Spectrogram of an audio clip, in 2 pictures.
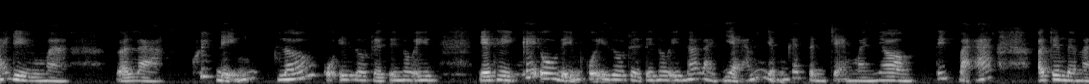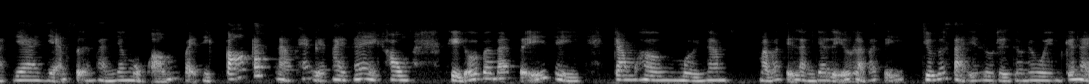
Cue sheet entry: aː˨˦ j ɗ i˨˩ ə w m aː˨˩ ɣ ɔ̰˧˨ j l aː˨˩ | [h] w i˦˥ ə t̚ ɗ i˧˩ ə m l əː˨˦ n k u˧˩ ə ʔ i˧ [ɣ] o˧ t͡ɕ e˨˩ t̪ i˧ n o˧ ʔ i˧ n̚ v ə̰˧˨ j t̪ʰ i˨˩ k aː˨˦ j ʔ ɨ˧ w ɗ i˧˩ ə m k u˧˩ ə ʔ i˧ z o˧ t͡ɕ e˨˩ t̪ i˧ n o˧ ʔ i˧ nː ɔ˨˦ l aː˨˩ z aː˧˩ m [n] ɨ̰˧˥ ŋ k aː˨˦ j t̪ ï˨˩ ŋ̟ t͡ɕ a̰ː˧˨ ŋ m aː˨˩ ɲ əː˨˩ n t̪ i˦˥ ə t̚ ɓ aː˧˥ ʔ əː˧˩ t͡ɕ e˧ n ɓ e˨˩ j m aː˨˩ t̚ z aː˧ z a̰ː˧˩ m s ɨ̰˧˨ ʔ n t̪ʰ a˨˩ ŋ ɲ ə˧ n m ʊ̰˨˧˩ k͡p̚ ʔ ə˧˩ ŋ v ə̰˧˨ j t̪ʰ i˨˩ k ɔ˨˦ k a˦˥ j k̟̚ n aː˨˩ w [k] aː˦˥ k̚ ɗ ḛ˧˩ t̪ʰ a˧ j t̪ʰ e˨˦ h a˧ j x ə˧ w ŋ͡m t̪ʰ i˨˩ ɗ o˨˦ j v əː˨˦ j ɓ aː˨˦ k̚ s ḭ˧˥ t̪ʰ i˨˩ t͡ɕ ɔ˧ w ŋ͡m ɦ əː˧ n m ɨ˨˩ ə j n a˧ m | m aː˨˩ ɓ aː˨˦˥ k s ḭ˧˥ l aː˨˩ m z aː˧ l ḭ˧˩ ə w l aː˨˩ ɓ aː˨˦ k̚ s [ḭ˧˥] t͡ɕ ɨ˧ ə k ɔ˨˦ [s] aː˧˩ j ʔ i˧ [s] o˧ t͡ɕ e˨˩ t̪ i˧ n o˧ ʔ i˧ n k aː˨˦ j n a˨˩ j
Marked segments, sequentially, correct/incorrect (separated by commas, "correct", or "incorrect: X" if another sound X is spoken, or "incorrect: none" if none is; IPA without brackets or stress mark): incorrect: x, incorrect: z, incorrect: ɲ, incorrect: x, correct, correct, incorrect: z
